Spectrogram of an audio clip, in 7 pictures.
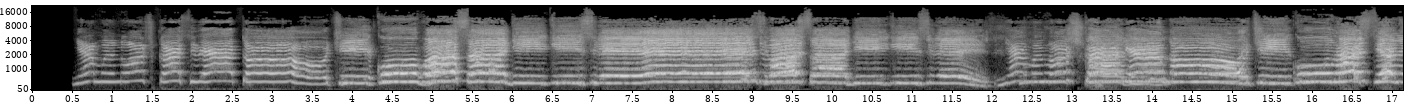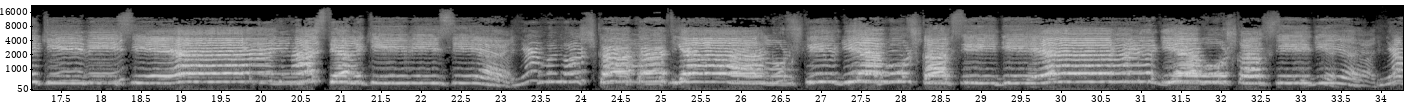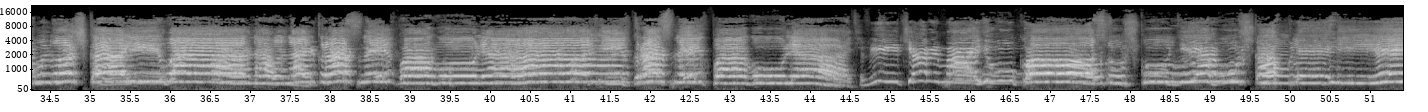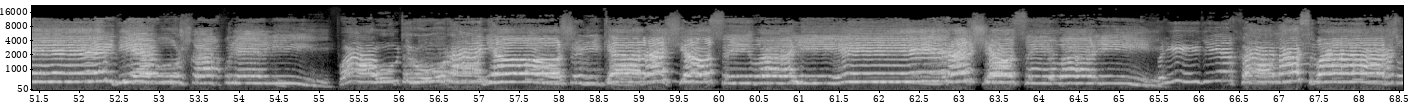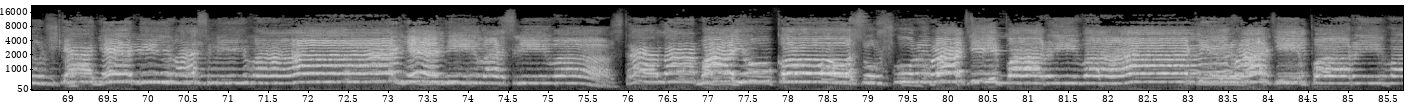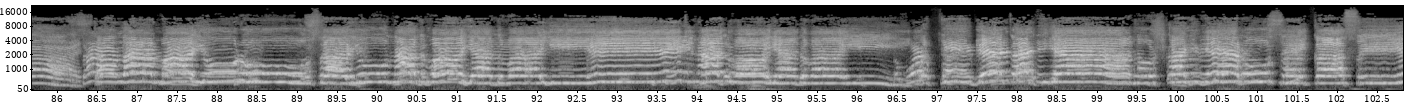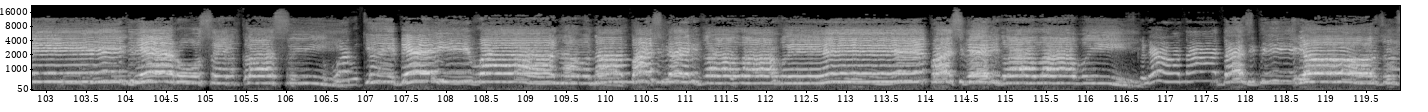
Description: Рязань Кутуково «Нямножко цвяточику», свадебная.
